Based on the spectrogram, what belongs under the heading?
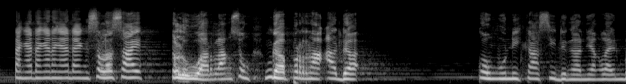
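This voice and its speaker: A middle-aged woman pastor preaching a sermon, talking animatedly with rhetorical questions to the congregation. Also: a little high. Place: church sanctuary. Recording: long church hall reverb with faint music.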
